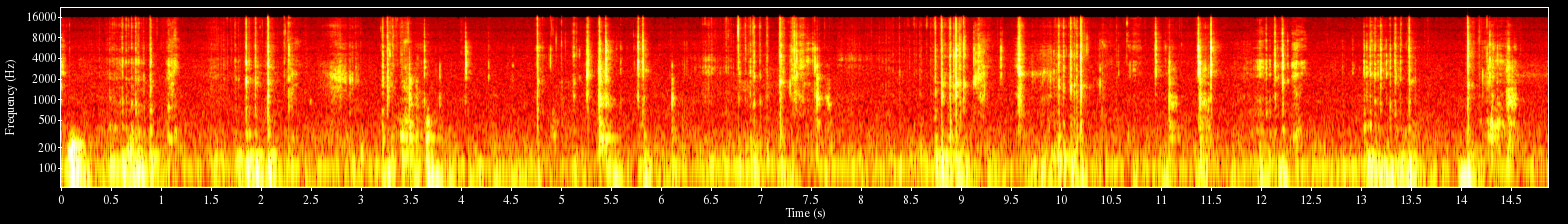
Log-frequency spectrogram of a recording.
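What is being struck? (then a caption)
Bar of soap shaved with a blade. A utility knife blade shaves a narrow, solid strip of hard, dry white soap held in the fingers into flakes. Each stroke makes a crisp, bright scraping crunch, and the short bursts come in quick, irregular clusters over quiet pauses. Thin flakes of soap come away from the bar.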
